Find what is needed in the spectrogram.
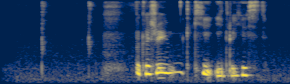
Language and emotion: Russian, sad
